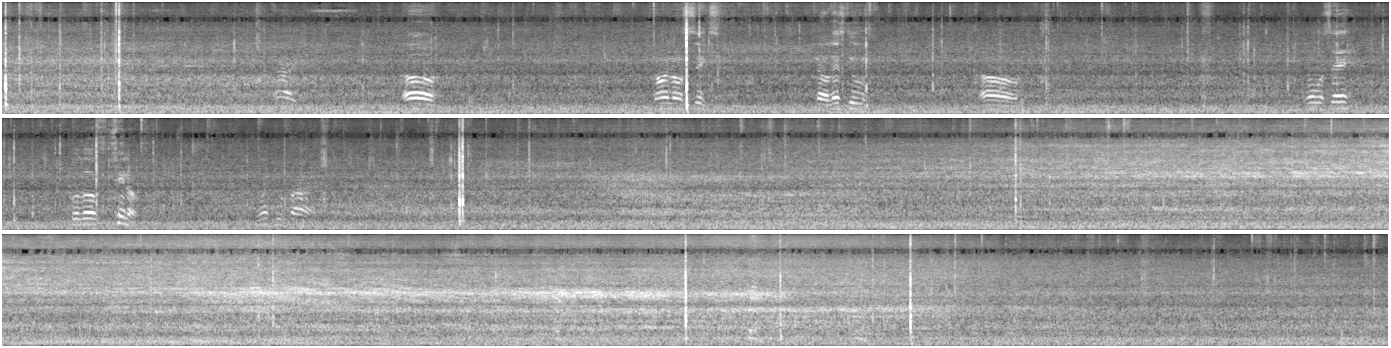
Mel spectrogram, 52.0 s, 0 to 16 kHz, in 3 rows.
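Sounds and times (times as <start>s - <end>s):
road traffic passing: 0.0s - 52.0s
car passing by: 24.2s - 49.4s.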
